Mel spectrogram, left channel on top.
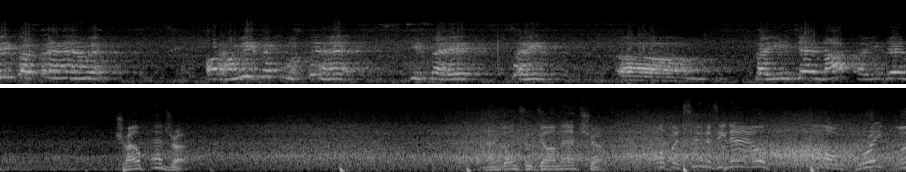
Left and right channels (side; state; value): both; different; correlation 0.00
